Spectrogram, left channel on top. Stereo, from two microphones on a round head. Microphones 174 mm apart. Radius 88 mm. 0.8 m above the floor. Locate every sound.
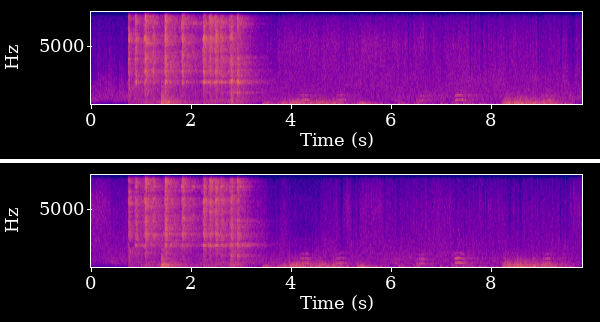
0.7 s scissors: 20° left (ahead or behind), 3 m
3.4 s a bird: 80° right, 1.1 m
